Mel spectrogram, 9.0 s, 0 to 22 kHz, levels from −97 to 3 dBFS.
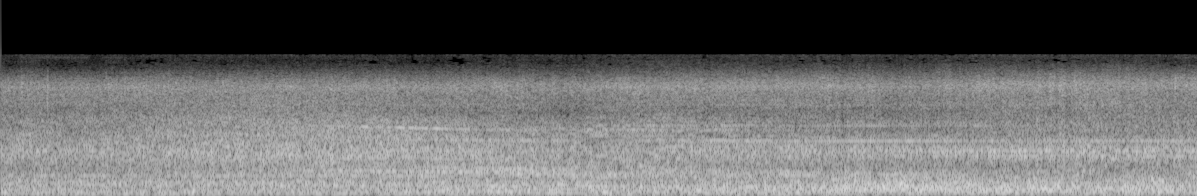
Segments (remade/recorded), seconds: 0.0-3.6 recorded; 3.6-5.9 remade; 5.9-9.0 recorded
